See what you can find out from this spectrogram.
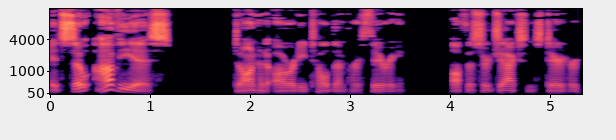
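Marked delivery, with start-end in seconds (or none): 0.0-1.3 higher, louder, drawn-out insistence; snapped. A narrator's reading. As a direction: snap it slowly and emphatically. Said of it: "snapped Dawn".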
